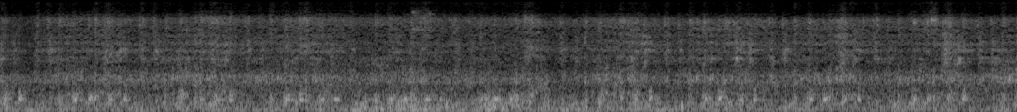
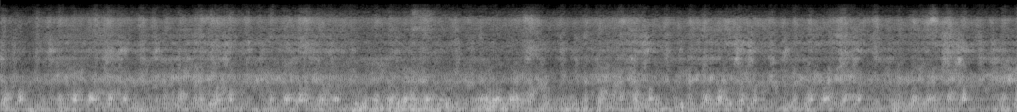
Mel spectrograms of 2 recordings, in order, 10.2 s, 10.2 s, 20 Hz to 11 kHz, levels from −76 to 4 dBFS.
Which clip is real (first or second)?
first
